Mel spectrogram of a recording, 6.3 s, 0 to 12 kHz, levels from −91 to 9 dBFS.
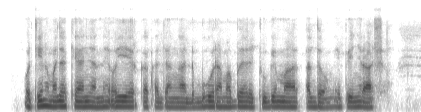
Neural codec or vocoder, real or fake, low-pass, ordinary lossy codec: none; real; 7.2 kHz; Opus, 16 kbps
